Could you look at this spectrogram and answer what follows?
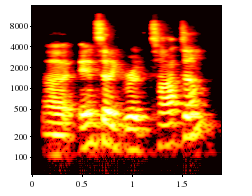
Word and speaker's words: integrum: if I butcher it Margaret integrum yeah that's right it has to do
